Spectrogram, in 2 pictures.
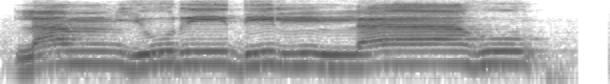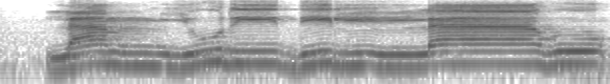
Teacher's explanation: আল্লাহ শব্দের লামের ডাইনে জের যদি হয় আল্লাহ শব্দের লাম তখন পাতলা করে পড়তে হয়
